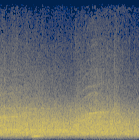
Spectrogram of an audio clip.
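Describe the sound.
Audience applause welcomes a guest onto a motorsport talk show: a dense, even wash of clapping that stays steady and loud throughout, then cuts off abruptly.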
